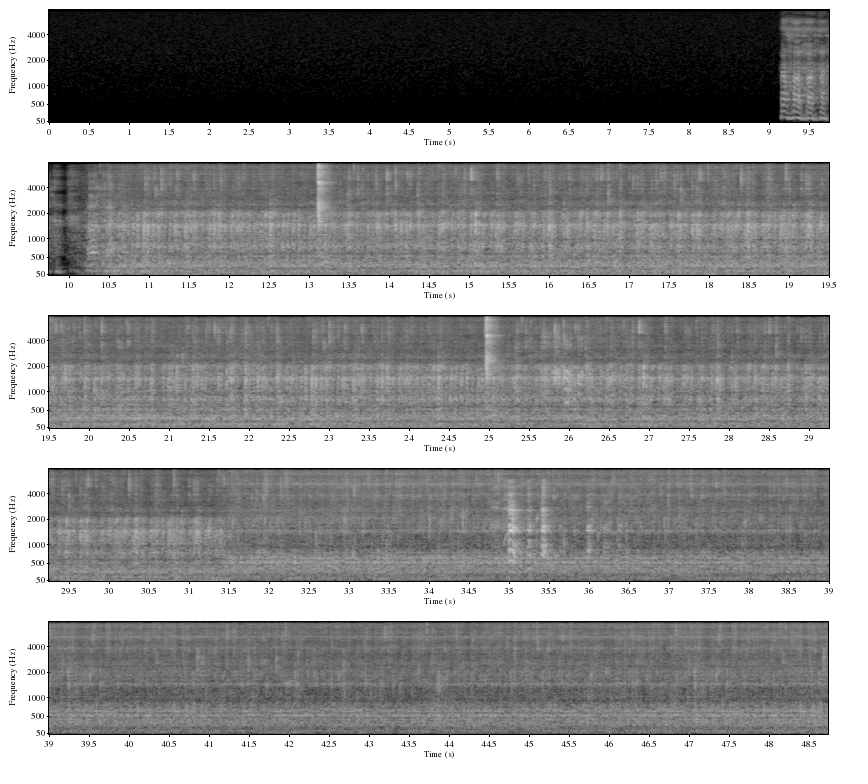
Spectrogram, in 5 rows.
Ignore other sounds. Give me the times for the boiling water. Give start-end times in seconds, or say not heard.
10.1-48.6.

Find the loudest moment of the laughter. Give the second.
35 s.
